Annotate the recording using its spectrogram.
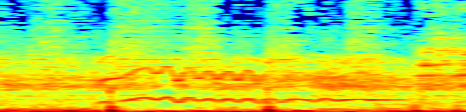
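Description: Old-school thrash metal played live and heard from a cassette recording: distorted guitars, bass and pounding drums. About half a second in, a high note slides up and is held with wide vibrato.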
